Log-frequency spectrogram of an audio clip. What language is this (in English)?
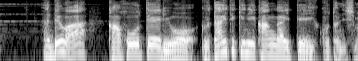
Japanese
